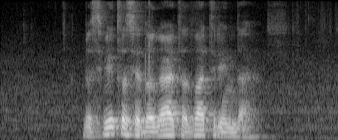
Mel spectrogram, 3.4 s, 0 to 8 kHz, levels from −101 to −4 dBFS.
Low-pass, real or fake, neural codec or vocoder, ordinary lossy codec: none; real; none; none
